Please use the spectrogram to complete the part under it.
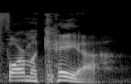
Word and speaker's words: pharmakeia: It's pharmakeia. Pharmakeia. The reason I pronounce that for you is for this very purpose.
